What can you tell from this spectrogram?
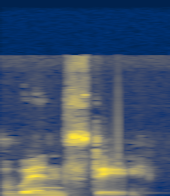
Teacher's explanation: just remember to leave out the D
